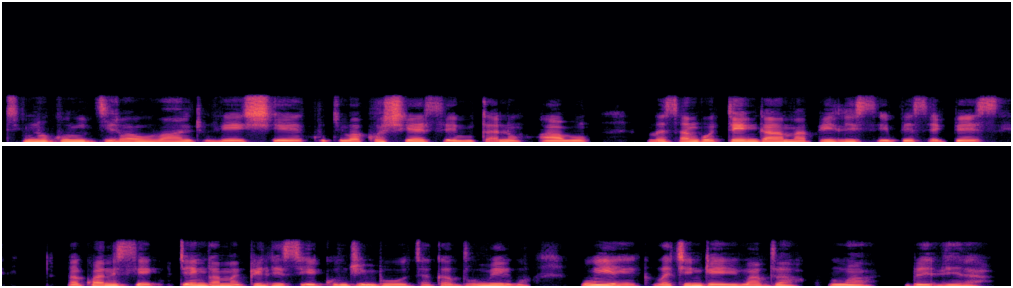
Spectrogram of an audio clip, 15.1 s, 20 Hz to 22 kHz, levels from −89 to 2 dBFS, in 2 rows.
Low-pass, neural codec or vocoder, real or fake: 7.2 kHz; codec, 16 kHz, 1 kbps, FunCodec, trained on Chinese and English, 50 frames a second; fake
